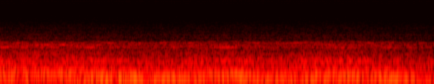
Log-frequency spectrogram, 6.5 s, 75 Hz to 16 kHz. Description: 2015 Mercedes Benz S-Class S600 whining noise demonstrated whilst parked.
